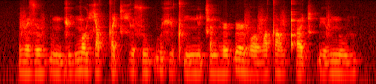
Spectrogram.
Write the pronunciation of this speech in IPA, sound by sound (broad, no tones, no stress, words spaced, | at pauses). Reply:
vɛzɵv ɓunɡʲoʎ ŋ͡mɔçʌd tˤʌcçɵsu ɓuxʲotʼiɲʌc ʌnɦə˞ ɓə˞ vɔvʌtˤovqʼuc ɓɪv nuʎ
